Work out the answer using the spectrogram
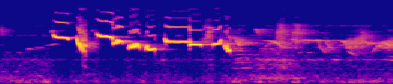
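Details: Oriental magpie-robin calling: a quick run of clear, varied whistled phrases, some sliding down and some sharp and chirpy, lasting about two seconds, then softer twittering fading into the background.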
